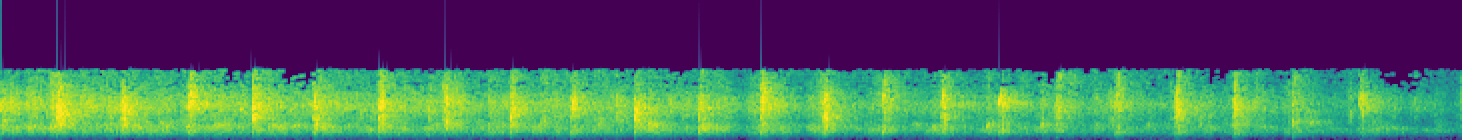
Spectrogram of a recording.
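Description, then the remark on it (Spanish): An audience breaks into sustained applause for the Lord, a dense, steady wash of many hands clapping together for several seconds with a slightly pulsing rhythm and no voices over it. “Vamos a darle el mayor aplauso al Señor.”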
